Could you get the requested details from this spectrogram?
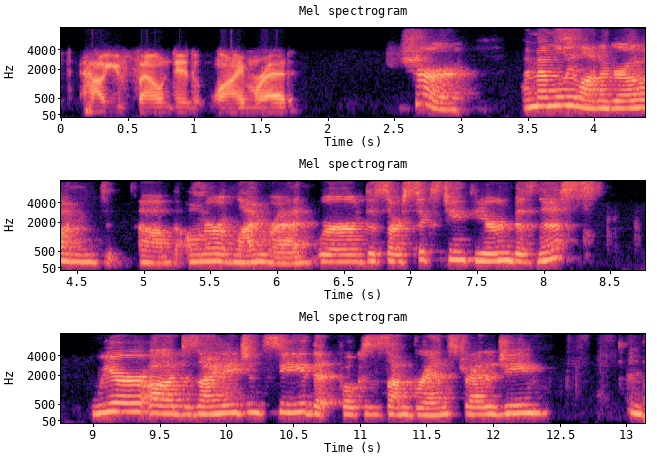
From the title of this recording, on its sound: Recorded Webinar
